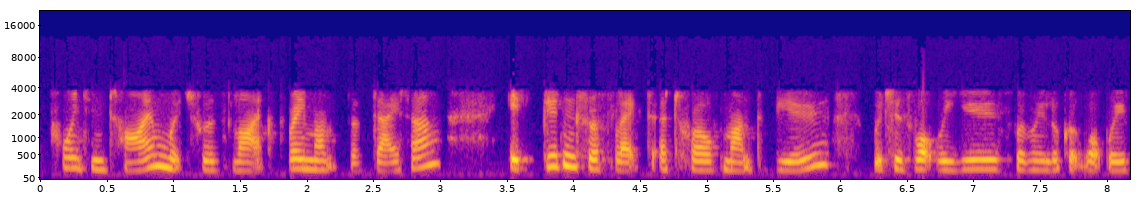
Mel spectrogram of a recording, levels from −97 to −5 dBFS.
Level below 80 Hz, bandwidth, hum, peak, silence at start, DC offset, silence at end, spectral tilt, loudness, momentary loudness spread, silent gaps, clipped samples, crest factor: -76 dBFS; 4 kHz; none; -2 dBFS; 0.1 s; under 0.1%; 0 s; -7.5 dB/octave; -23 LUFS; 9 LU; none; under 0.1%; 20 dB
